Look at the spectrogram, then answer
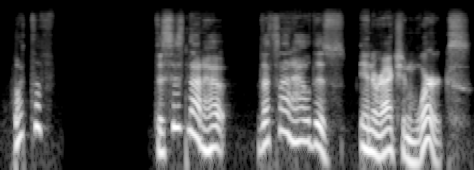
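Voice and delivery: high-pitched baffled protest; mock incredulous. Punks reacting to a smashed window, incredulous.

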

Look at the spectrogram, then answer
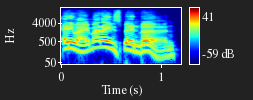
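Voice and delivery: ordinary delivery

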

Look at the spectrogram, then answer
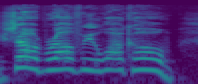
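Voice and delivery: high-pitched mock yell at a kid; retold coach's yell. Coach snapping back at the kid.

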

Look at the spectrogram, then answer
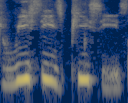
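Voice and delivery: "Reese's Pieces" as REE-seez PEE-seez; both "Reese's" and "Pieces" end in long -eez, slowly; rival pronunciation. Retold or imitated. Quoting classmates' argument, REE-seez PEE-seez. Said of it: "people that pronounce it Reese's".

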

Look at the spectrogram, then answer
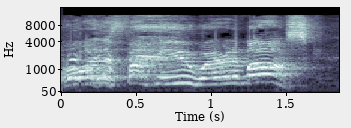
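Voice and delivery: high, loud incredulous yell; furious half-orc chef; outraged chef. Acted. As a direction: demand an explanation at full volume. Chef challenges masked intruder.

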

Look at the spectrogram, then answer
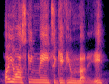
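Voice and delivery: mother's high-pitched, indignant question; stern and incredulous, pitched well up; suspicious challenge. A narrator's reading. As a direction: challenge him with haughty disbelief.

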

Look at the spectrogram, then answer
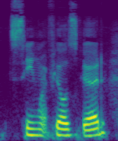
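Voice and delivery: ordinary talk, nothing marked

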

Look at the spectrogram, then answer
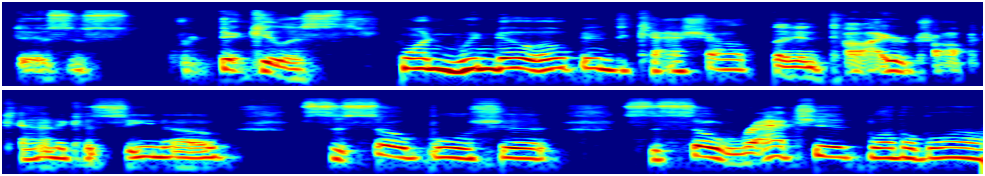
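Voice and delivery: high, whiny complaining rant; mock complaining guy. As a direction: imitate a customer griping about the wait. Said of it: "the guy starts bitching".

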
